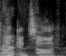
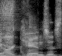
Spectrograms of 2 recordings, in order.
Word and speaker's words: Arkansas: It's Arkansas. It's Arkansas. I always forget that. You say our Kansas, they will lynch you there. This isn't a joke, by the way. It's illegal to say it wrong.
